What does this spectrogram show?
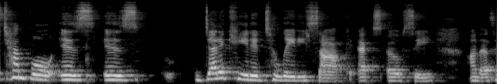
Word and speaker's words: Xoc: And I think that she's really important because this temple is dedicated to Lady Sock, XOC. That's how you spell that.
